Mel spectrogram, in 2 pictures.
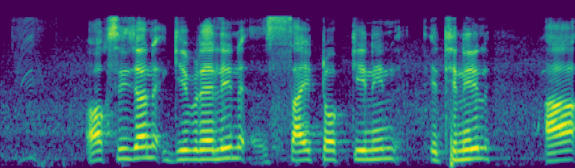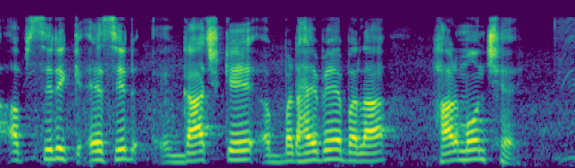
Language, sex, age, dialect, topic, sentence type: Maithili, male, 18-24, Bajjika, agriculture, statement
